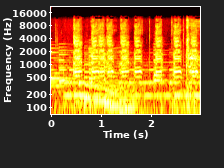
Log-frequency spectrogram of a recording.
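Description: A goose in a video game honks about six times in quick succession to scare villagers. The honks are loud, nasal, brassy blasts spaced roughly half a second apart over a steady background of game music.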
